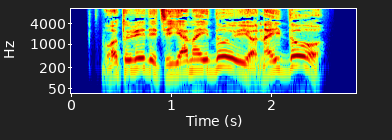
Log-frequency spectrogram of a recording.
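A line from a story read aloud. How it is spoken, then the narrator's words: Angry shout. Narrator (Russian): крикнул я ей вслед с какой-то даже злостью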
